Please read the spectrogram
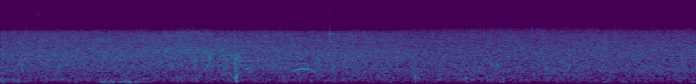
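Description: Steady rush of a mountain stream, with a single short knock a little over two seconds in.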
